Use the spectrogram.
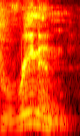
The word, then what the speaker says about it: Renan: Because it's Renan. That's how it's pronounced.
